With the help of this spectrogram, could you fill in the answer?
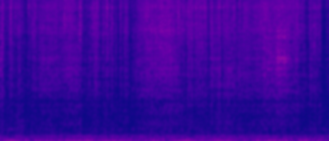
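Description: Long acrylic nails scratch across the resin drills of a flat diamond painting on a canvas board, making a continuous dry, bright scraping and rustling texture. A steady low hum sits underneath throughout, with the scratching swelling and easing slightly in uneven strokes.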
